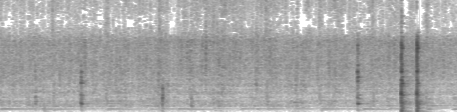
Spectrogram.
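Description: A cooking utensil stirring simmering minced ox heart bopis in a pan, knocking against the pan about six times, with the two loudest knocks close together near the end.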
